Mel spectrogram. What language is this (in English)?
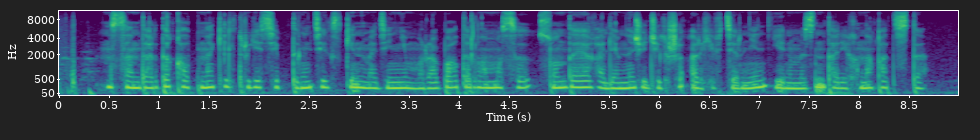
Kazakh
